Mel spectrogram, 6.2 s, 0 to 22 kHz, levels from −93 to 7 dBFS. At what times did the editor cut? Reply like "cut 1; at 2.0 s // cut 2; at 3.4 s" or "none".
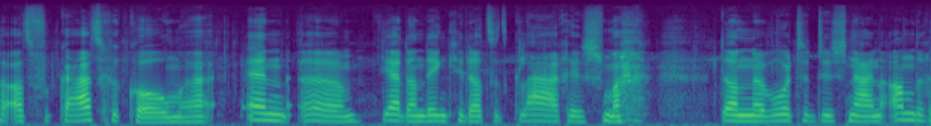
cut 1; at 1.4 s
